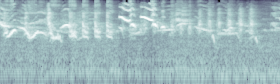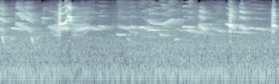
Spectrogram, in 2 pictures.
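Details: Song of the Oriental magpie-robin, played to trigger a quiet bird into singing and fighting spirit: rapid rich warbling and chattering notes at first, fading into softer scattered chirps.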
